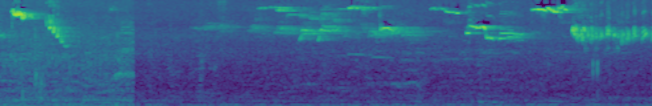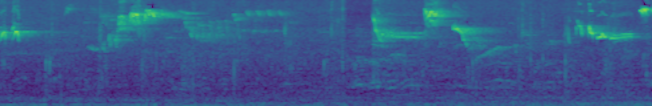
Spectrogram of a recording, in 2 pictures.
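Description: Birds calling with short high chirps and whistled notes, some sliding down in pitch, repeated all through. A low rumble underneath cuts off abruptly about two seconds in.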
